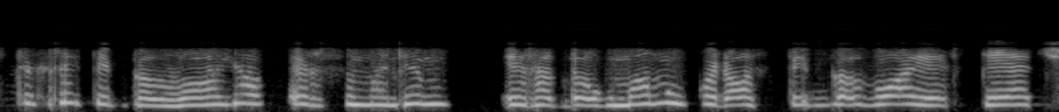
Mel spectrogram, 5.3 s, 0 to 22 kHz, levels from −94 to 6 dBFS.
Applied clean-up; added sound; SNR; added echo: none; none; none; none.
